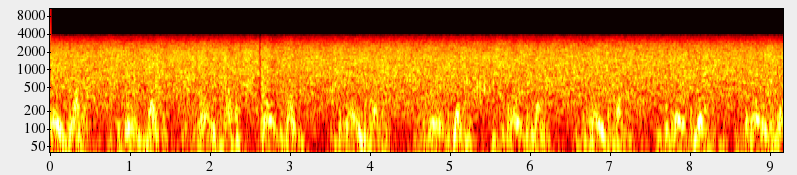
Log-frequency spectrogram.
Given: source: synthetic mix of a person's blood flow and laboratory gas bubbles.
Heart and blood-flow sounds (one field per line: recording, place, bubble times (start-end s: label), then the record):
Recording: Doppler ultrasound of blood flow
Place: precordium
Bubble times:
5.15-5.25 s: bubbles
5.30-5.46 s: bubbles
From the record:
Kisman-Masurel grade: 111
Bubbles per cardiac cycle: 1 to 2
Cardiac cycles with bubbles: 1 to 10%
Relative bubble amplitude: barely perceptible (0.100 to 0.250)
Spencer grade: 1 (occasional bubble signal discernible with the cardiac motion signal, with majority of cardiac periods free of bubbles)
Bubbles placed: anywhere in the cardiac cycle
